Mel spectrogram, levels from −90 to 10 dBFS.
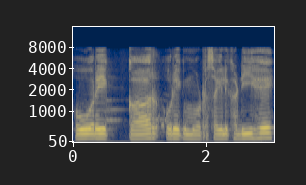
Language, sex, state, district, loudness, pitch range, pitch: Hindi, male, Uttar Pradesh, Saharanpur, -17 LUFS, 140-150 Hz, 145 Hz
